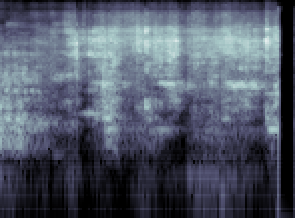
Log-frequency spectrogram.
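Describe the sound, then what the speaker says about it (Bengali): A spatula scrapes and clatters in a pan while fried onions are stirred with ginger-garlic paste, busy metallic scraping close up that stops abruptly at the end. "এবার আমি আদা রসুন বাটা দিয়ে দেবো, দিয়ে একটু নাড়াচাড়া করে নেব।"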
